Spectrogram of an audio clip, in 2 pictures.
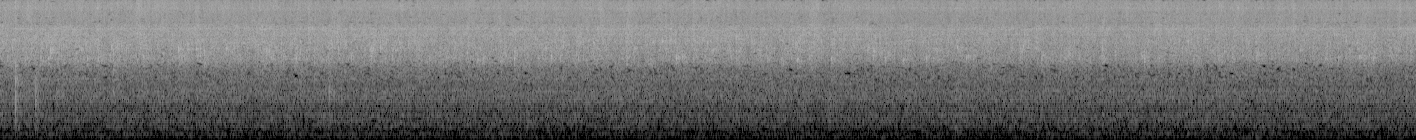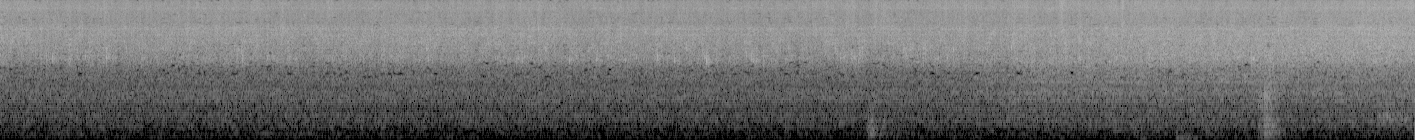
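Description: Minced-lamb kebab patties sizzling steadily in a frying pan, with a couple of light knocks near the end.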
